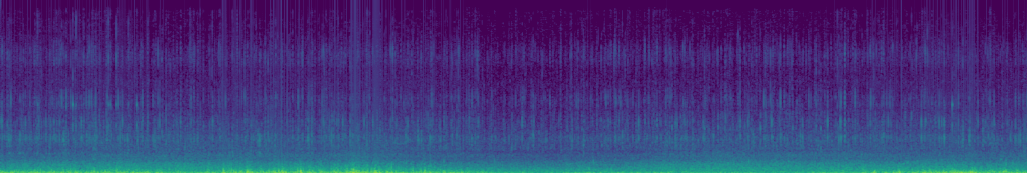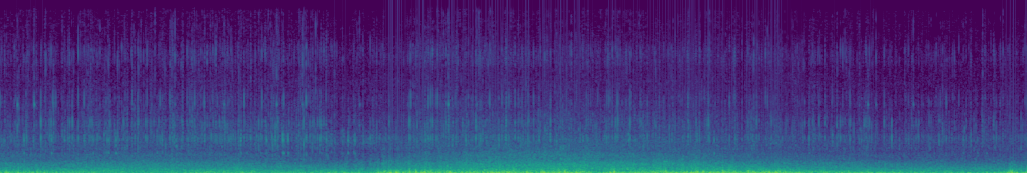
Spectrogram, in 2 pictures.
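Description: Wind rushes and buffets in strong gusts.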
